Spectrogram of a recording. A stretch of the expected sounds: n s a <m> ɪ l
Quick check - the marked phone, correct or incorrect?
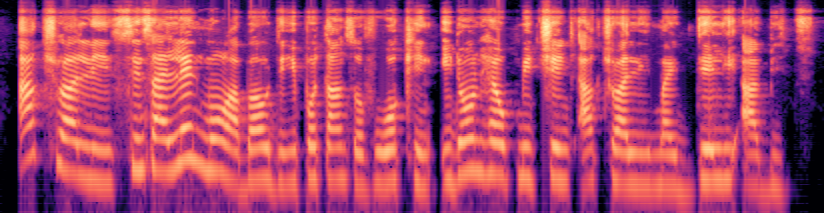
incorrect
